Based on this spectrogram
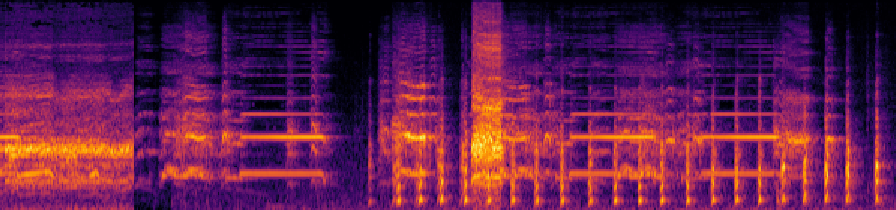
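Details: Cockerel and hens on a farm: a sustained harmonic call opens, then clucks, a burst of wing flapping, and a run of quick, evenly spaced clucks toward the end, with steady tonal notes running behind.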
